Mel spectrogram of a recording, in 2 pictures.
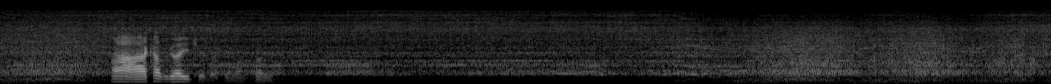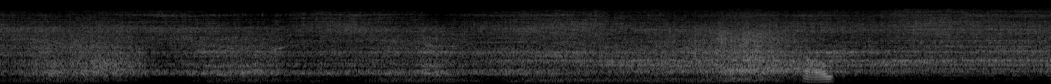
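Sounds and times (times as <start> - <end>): steady hiss: 0.0 - 21.0
car engine running: 6.0 - 21.0.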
